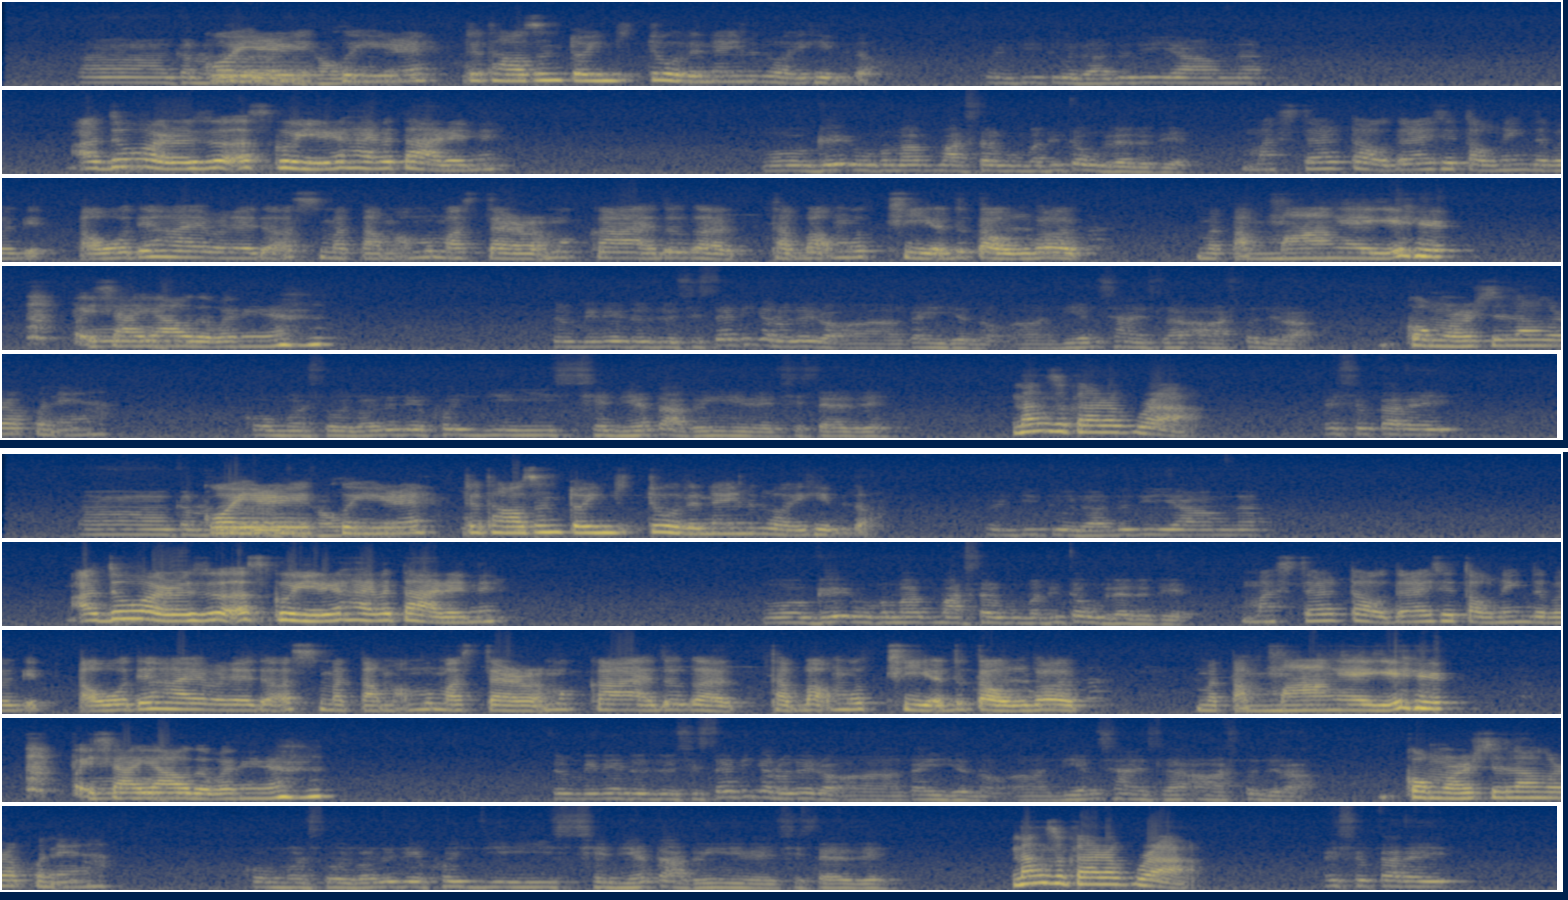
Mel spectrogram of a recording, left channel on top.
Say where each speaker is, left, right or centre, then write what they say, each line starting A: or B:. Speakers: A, on the right; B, on the right.
A: ꯑ ꯀꯩꯅꯣꯗ
B: ꯀꯨꯏꯔ
A: ꯂꯣꯏꯔꯣ ꯇꯨ ꯊꯥꯎꯖꯟ
B: ꯀꯨꯏꯔꯦ ꯇꯨ ꯊꯥꯎꯖ ꯇꯋꯦꯟꯇꯤ ꯇꯨ ꯂꯣꯏ ꯍꯤ <inaudible>
A: ꯇ꯭ꯋꯦꯟꯇꯤ ꯇꯨꯗ ꯑꯗꯨꯗꯤ ꯌꯥꯝ
B: ꯑꯗꯨ ꯑꯣꯏꯔꯁꯨ ꯑꯁ ꯀꯨꯏꯔꯦ ꯍꯥꯏꯕ ꯇꯥꯔꯦꯅꯦ
A: ꯑꯣ ꯃꯥ ꯃꯥꯁꯇꯔꯒꯨꯝꯕꯗꯤ ꯇ ꯎꯗ꯭ꯔꯦ ꯑꯗꯨꯗꯤ
B: ꯃꯥꯁꯇꯔ ꯇꯧꯗ꯭ꯔꯥ ꯑꯩꯁꯦ ꯇꯧꯅꯤꯡꯗꯕꯒꯤ ꯇꯧꯗꯤ ꯍꯥꯏꯕꯅꯦ ꯑꯗꯣ ꯑꯁ ꯃꯇꯝ ꯑꯃꯨꯛ ꯃꯥꯁꯇꯔ ꯑꯃꯨꯛ ꯀꯥꯏ ꯑꯗꯨꯒ ꯊꯕꯛ ꯑꯃꯨꯛ ꯊꯤ ꯑꯗꯨ ꯇꯧꯕꯗꯣ ꯃꯇꯝ ꯃꯥꯡꯉꯦꯒꯤ ꯄꯩꯁꯥ
A: ꯑꯣ
B: ꯌꯥꯎꯗꯕꯅꯤꯅ
A: ꯆꯨꯝꯃꯤꯅꯦ ꯑꯗꯨꯁꯨ ꯁꯤꯁꯇꯔꯗꯤ ꯀꯩꯅꯣ ꯇꯧꯔꯣ ꯑ ꯀꯩꯁꯤꯅꯣ ꯗꯤꯑꯦꯝ ꯁꯥꯏꯟꯁꯂ ꯑꯥꯔꯠꯁ ꯑꯣꯏꯤꯔꯥ
B: ꯀꯃꯔꯁ ꯂꯔꯄꯣꯅꯦ
A: ꯀꯣꯃꯔꯁ ꯑꯣꯏꯕ ꯑꯗꯨꯗꯤ ꯑꯩꯈꯣꯏꯒꯤ ꯁꯦꯅꯤꯅ ꯇꯥꯗꯣꯏꯅꯤꯅꯦ ꯁꯤꯁꯇꯔꯁꯦ
B: ꯅꯪꯁꯨ ꯀꯥꯔꯛꯄ꯭ꯔꯥ
A: ꯑꯩꯁꯨ ꯀꯥꯔꯦ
